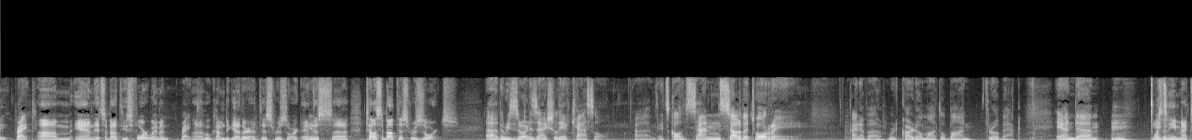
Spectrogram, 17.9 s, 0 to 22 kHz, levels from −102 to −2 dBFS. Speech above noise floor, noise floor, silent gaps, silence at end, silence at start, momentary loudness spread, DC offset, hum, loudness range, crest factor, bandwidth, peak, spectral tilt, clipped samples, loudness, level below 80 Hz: 24 dB; -47 dBFS; none; 0 s; 0 s; 12 LU; under 0.1%; none; 5 LU; 22 dB; 10.5 kHz; 0 dBFS; -4 dB/octave; under 0.1%; -23 LUFS; -48 dBFS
